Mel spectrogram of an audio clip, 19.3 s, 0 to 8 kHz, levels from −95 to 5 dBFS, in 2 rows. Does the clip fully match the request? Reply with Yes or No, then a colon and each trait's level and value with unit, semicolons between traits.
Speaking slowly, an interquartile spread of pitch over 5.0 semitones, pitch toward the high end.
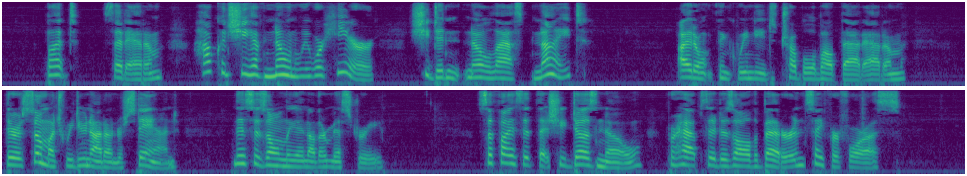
No: average, 170 wpm; wide, 5.6 semitones; high, 200 Hz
